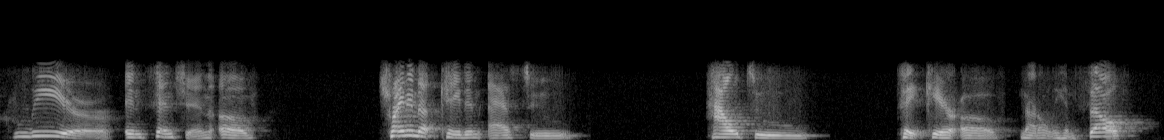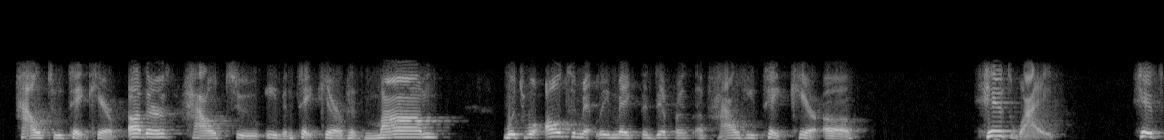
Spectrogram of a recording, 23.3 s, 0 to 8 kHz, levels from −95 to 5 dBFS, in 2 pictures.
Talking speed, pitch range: 115 wpm, 165-235 Hz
